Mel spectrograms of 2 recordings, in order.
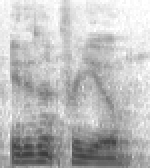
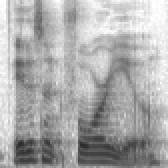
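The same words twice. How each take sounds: First: The stress falls on 'you'. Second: The stress falls on 'for'. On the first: "the you is the stressed word" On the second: "that's stressing on that for, it's making it too clear"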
